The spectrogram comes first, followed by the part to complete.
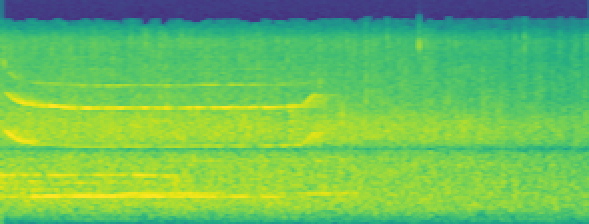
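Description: A church congregation applauding, with a few long high-pitched held cheers above the clapping for the first two seconds or so. The applause then slowly dies away.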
